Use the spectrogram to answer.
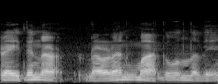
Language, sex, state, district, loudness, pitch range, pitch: Telugu, male, Andhra Pradesh, Visakhapatnam, -17 LUFS, 100-105 Hz, 105 Hz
